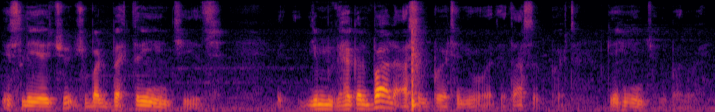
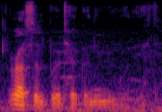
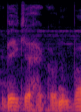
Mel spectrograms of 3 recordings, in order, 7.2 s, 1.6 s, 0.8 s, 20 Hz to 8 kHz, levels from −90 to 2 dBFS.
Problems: background sounds at intervals, background conversations at intervals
